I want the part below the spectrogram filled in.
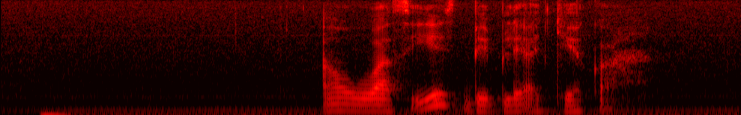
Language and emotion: Russian, neutral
